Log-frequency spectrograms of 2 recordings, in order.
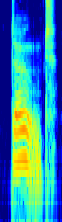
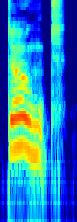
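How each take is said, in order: First: Said in the usual way. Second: Loud, higher booming Don't cut short and falling; booming refusal. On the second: A narrator's reading. Husband shutting his wife down with a booming Don't. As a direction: bark Don't so she flinches. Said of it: "The boom of his voice".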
